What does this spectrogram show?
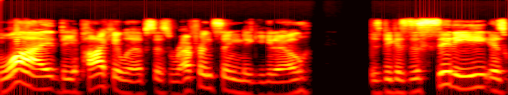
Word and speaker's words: Megiddo: It's called Armageddon, but that's not the right pronunciation. We get Armageddon from the Greek, which is a transliteration of the Hebrew Har Megiddo, which is Hebrew for Mount Megiddo.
